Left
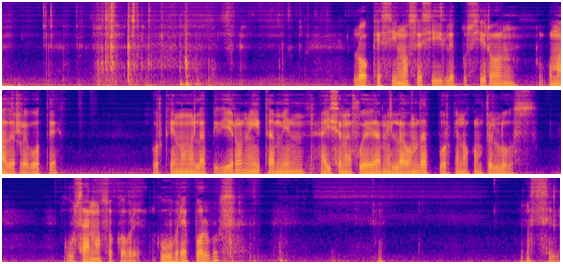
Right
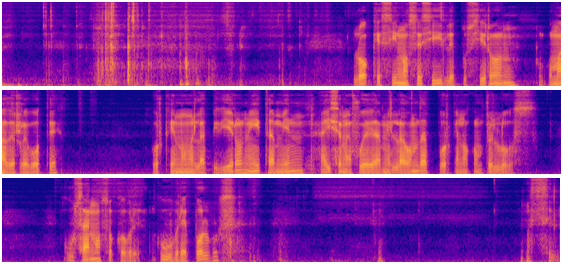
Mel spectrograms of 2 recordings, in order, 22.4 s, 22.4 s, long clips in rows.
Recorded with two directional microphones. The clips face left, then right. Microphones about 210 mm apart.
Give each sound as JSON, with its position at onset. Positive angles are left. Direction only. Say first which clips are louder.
{"t": 3.2, "sound": "dog", "louder": "right 4 dB", "side_deg": -20}
{"t": 3.9, "sound": "a sound", "louder": "left 5 dB", "side_deg": -15}
{"t": 4.9, "sound": "speech", "louder": "left 1 dB", "side_deg": -10}
{"t": 9.4, "sound": "speech", "louder": "left 2 dB", "side_deg": -10}
{"t": 15.8, "sound": "speech", "louder": "left 1 dB", "side_deg": -5}
{"t": 19.9, "sound": "a sound", "louder": "left 3 dB", "side_deg": 0}
{"t": 21.8, "sound": "speech", "louder": "left 4 dB", "side_deg": -5}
